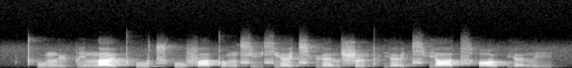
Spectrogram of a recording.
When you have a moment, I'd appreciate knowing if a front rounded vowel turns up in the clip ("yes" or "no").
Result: yes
